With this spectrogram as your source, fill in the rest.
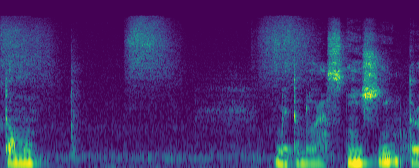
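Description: Cards slide and tap softly on a table.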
